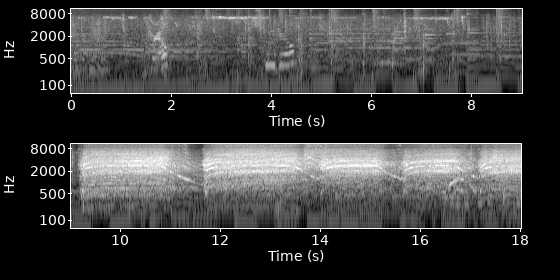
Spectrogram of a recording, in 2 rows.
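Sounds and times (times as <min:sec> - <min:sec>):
background music with beat: 0:00.0 - 0:09.2
power tool motor whine: 0:09.2 - 0:18.0.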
